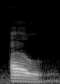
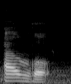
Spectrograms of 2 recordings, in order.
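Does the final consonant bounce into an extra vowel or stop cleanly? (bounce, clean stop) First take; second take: clean stop; bounce. First: The final consonant stops cleanly without bouncing. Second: The final consonant bounces into an extra vowel. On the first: The speaker calls it right. "tapi al" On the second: The speaker calls it wrong. "bukan algo"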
